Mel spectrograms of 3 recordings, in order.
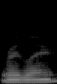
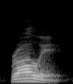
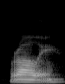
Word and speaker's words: Raleigh: you say that rel a little a bit relay relay really I just say this why can't I just want to know how to say it Raleigh haha nice okay I know things Raleigh there we go sorry about that so yeah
